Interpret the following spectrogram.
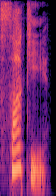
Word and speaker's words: sake: have this word in English in English it's pronounced saki but it's important to know this word means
